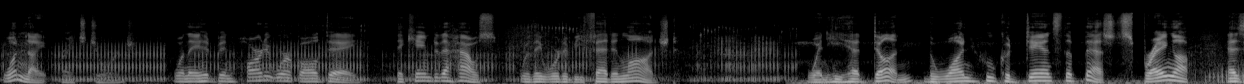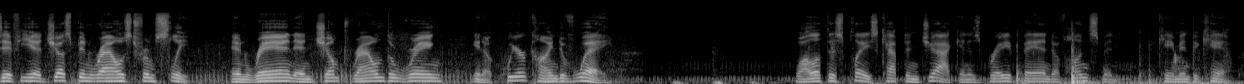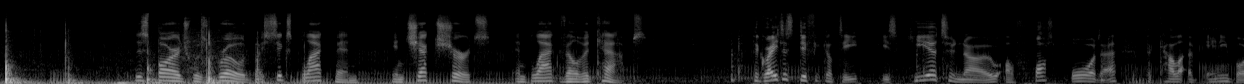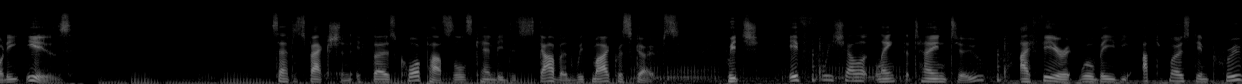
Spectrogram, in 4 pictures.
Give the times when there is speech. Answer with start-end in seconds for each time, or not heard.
0.0-6.8, 8.1-18.6, 20.4-24.9, 26.2-31.4, 32.4-38.1, 40.0-49.7.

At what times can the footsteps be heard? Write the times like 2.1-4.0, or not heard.
22.4-28.1.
